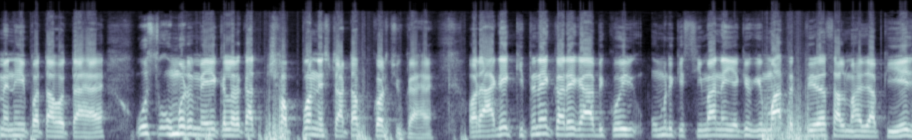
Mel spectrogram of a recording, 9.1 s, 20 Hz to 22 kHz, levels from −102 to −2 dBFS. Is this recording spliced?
no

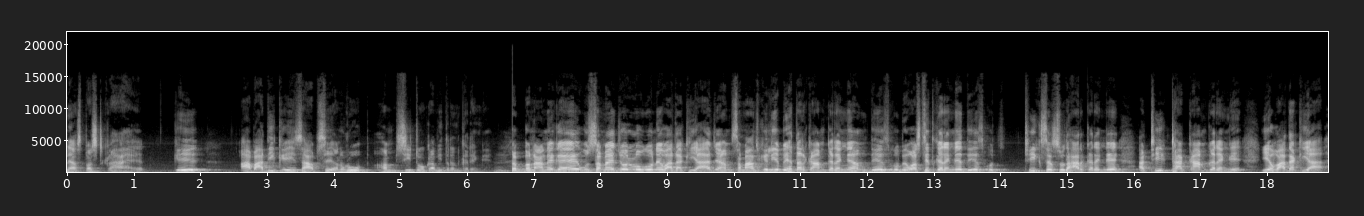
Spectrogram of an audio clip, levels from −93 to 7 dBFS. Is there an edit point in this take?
yes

